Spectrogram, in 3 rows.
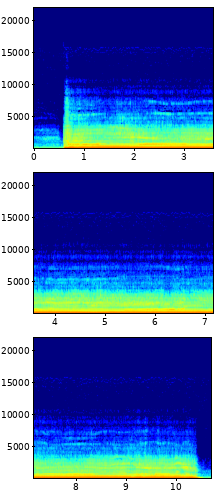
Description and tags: Didg Drone 5
Sounds from a Didgeridoo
